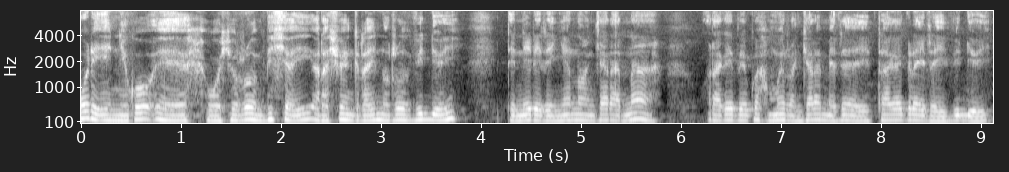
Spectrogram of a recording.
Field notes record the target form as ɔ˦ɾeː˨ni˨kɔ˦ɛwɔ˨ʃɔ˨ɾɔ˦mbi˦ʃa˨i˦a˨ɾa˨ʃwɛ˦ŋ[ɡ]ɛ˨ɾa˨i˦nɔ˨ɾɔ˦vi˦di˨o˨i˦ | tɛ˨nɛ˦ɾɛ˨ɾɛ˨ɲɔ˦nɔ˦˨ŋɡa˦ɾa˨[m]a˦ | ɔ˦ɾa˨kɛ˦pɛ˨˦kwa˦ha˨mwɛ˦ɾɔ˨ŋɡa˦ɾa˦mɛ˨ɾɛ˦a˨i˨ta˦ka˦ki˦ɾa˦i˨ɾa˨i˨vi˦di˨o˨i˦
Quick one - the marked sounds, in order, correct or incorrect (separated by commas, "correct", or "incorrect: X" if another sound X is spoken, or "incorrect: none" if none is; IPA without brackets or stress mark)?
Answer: correct, incorrect: n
